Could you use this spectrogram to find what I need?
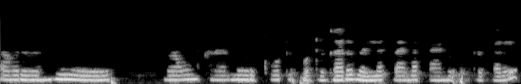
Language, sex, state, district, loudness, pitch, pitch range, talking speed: Tamil, female, Tamil Nadu, Kanyakumari, -14 LUFS, 205 Hz, 195-215 Hz, 140 wpm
